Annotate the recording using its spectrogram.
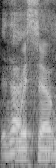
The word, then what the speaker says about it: Wiseau: Wiseau.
